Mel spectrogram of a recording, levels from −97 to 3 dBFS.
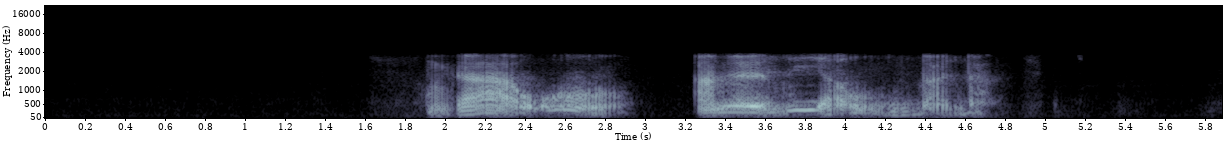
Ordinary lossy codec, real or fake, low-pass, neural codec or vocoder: Opus, 16 kbps; fake; 3.6 kHz; autoencoder, 22.05 kHz, a latent of 192 numbers a frame, VITS, trained on one speaker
